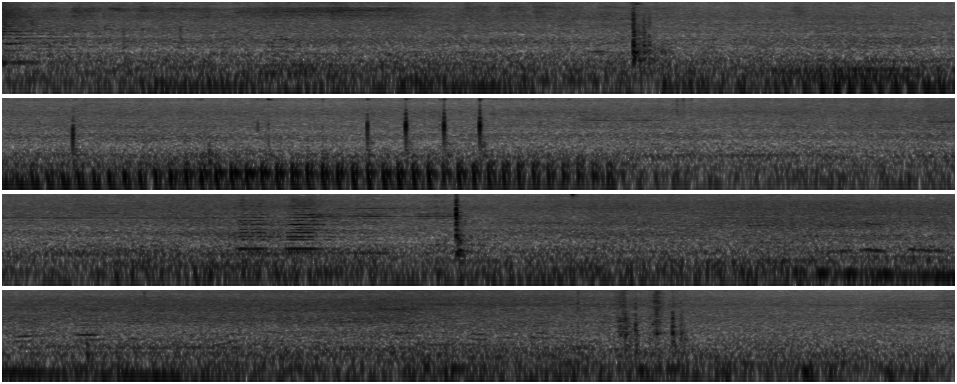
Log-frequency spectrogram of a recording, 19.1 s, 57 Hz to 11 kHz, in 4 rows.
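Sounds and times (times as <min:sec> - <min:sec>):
vehicle engine running: 0:00.5 - 0:08.2.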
